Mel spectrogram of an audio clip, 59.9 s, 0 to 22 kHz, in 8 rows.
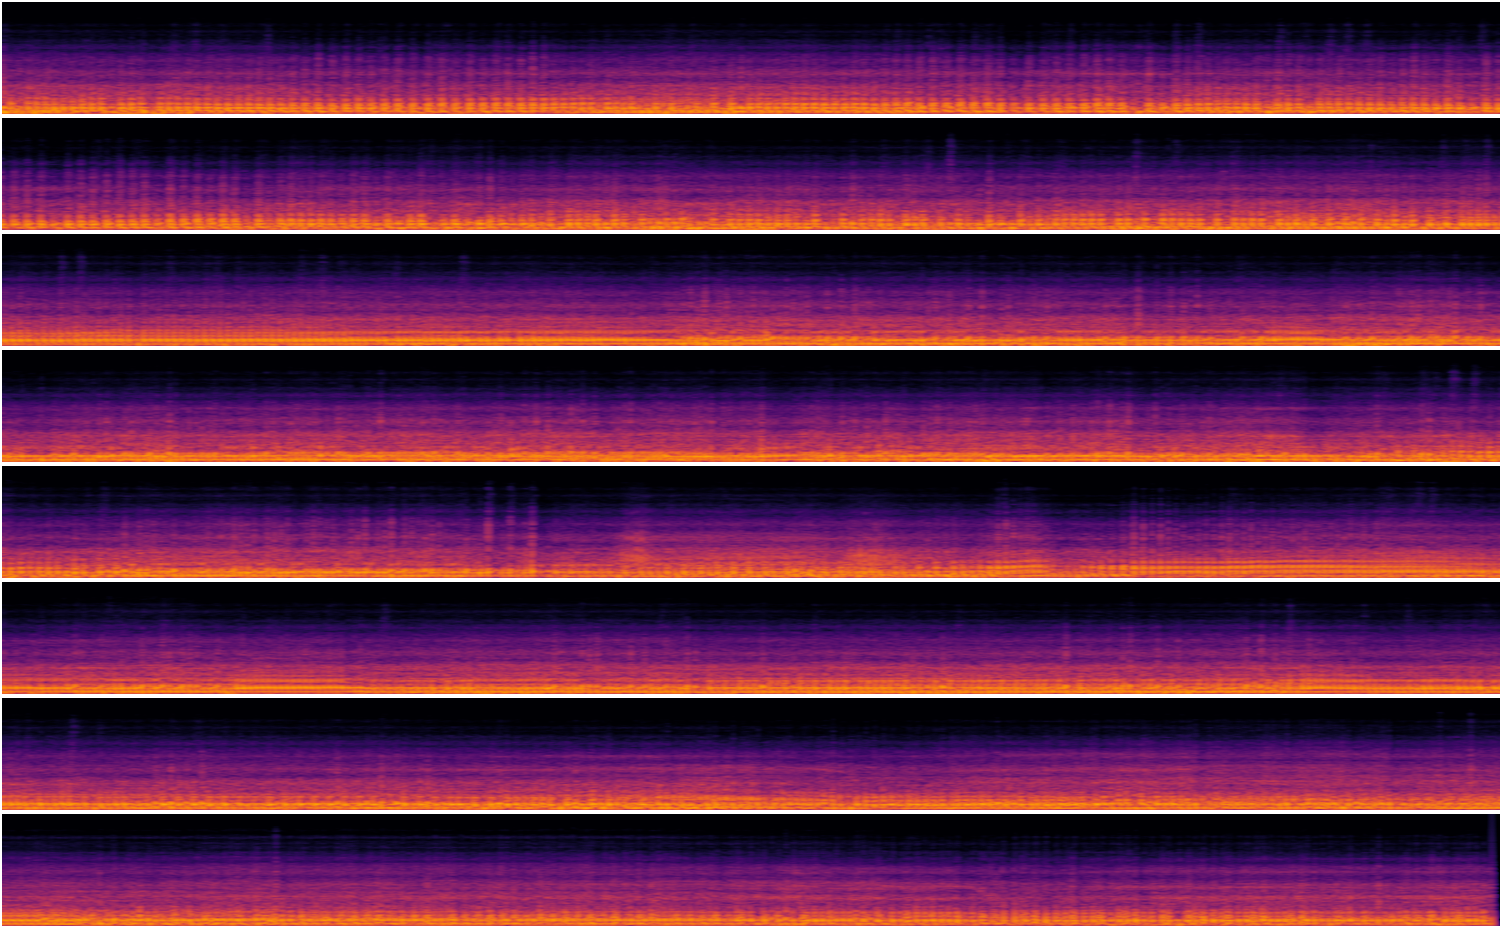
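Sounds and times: dirt bike engine running: 0.0s - 59.9s.

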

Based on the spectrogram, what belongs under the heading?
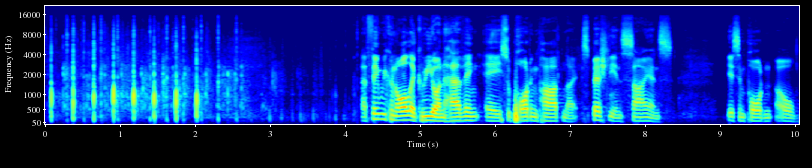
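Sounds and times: audience applauding: 0.0s - 3.3s.

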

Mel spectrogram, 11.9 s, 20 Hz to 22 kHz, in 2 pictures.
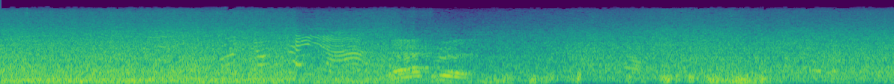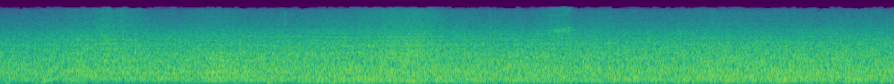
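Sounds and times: ocean surf breaking: 0.0s - 11.9s.

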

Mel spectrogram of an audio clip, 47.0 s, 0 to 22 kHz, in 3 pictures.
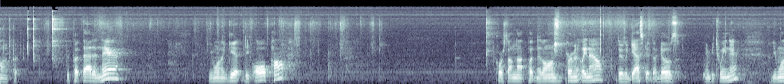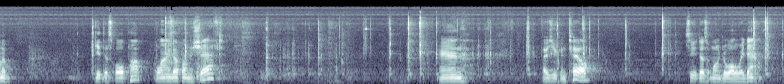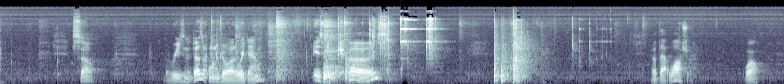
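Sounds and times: metal-on-metal clinks: 39.3s - 40.4s, 42.8s - 43.7s.

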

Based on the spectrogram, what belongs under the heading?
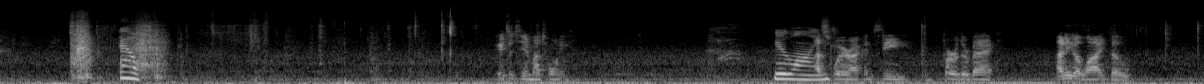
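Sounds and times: faint clicks and rustles: 1.8s - 5.1s, 11.2s - 12.0s
person exclaiming and speaking: 7.8s - 8.5s.

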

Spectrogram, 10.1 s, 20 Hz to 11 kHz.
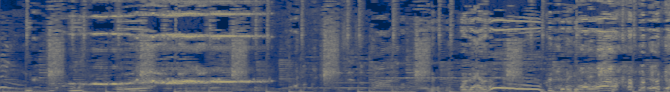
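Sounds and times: music with thumping beat: 0.0s - 10.0s
car tyres squealing: 0.7s - 4.2s.

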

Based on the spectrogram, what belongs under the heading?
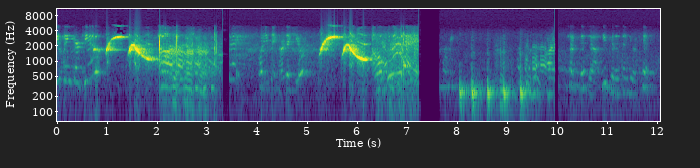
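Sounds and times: bird wolf whistle: 0.9s - 2.0s, 5.2s - 6.4s.

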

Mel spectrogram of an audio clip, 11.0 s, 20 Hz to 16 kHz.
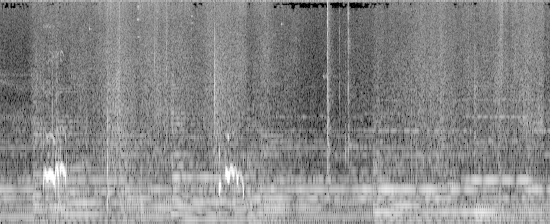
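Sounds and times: soft background music: 0.0s - 11.0s
fox calling: 0.7s - 1.6s, 4.3s - 5.0s.

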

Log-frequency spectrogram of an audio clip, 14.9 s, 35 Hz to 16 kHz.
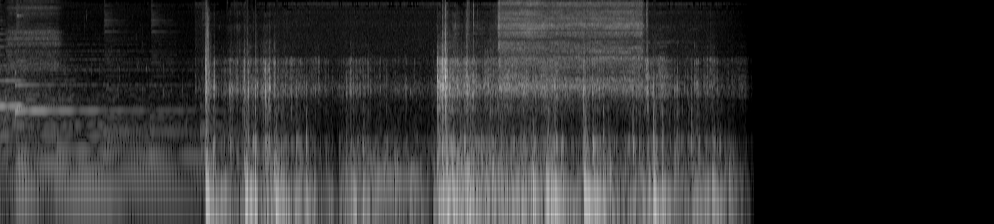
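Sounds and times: water sloshing and splashing: 3.1s - 8.4s.

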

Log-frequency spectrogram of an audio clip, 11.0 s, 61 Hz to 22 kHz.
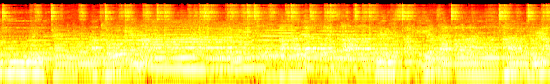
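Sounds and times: guitars: 0.0s - 11.0s
tambourine jingling: 0.0s - 11.0s
voices singing: 0.0s - 11.0s.

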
